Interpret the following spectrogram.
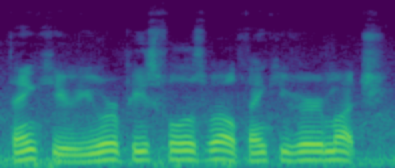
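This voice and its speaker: A man's voice: on the high side, fairly even intonation, fast talker, highs cut off. A man talking casually and politely as a paranormal investigator, outdoors with some faint noise behind him. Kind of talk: casual talk, addressing spirits and echoing words. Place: outdoors in a cemetery.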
